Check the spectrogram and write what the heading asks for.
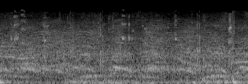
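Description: Basketball arena crowd noise during live play, with a ball being dribbled on the hardwood court and scattered sneaker squeaks.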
